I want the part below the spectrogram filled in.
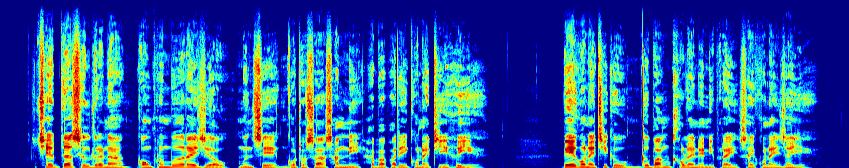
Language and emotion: Bodo, neutral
